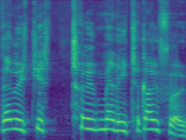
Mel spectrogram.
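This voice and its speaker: With an English accent, a man is talking. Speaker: tech product reviewer. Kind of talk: product review. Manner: casual.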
